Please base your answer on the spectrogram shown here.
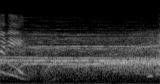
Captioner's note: crowd cheers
